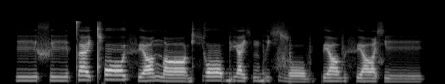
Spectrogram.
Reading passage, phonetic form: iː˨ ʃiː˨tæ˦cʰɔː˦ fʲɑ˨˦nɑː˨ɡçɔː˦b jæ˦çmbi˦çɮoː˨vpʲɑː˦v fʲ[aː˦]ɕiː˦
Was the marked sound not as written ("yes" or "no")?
yes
